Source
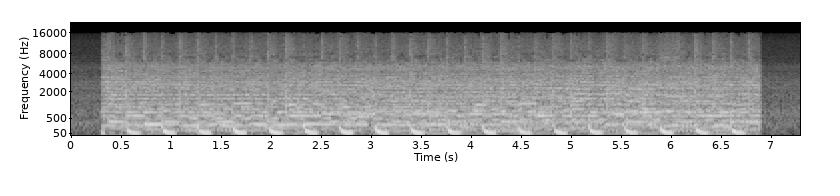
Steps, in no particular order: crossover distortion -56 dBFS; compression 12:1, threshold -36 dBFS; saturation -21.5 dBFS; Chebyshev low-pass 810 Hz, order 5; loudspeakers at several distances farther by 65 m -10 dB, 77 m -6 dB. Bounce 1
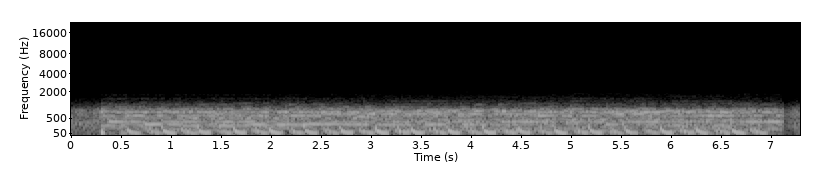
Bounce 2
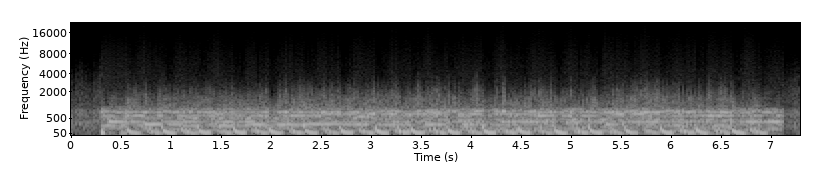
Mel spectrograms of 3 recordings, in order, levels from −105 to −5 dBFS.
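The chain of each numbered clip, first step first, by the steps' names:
loudspeakers at several distances > saturation > compression > crossover distortion > Chebyshev low-pass; Chebyshev low-pass > crossover distortion > loudspeakers at several distances > saturation > compression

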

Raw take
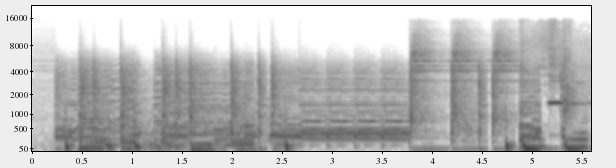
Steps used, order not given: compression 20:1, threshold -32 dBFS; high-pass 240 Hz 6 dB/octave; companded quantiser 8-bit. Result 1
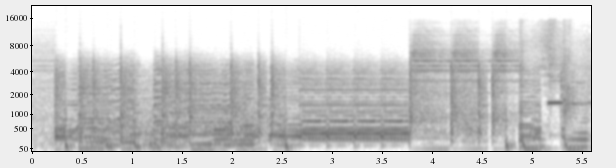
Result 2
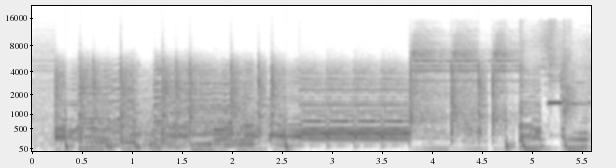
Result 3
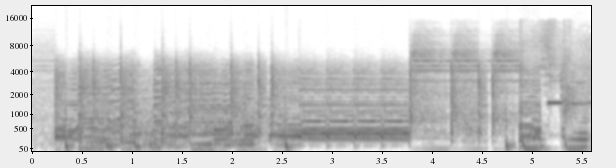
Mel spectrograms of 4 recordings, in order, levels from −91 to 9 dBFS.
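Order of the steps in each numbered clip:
compression > companded quantiser > high-pass; companded quantiser > compression > high-pass; companded quantiser > high-pass > compression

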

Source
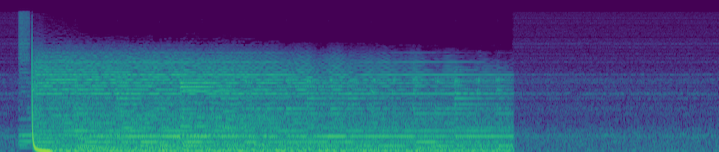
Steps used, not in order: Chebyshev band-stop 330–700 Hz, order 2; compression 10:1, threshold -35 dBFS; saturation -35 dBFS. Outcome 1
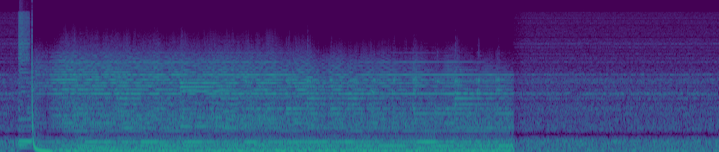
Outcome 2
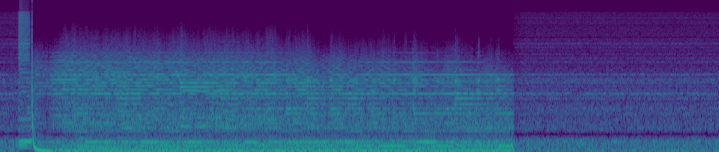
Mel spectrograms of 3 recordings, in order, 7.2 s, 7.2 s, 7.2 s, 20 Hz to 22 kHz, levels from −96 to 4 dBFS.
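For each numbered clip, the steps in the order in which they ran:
compression > Chebyshev band-stop > saturation; Chebyshev band-stop > compression > saturation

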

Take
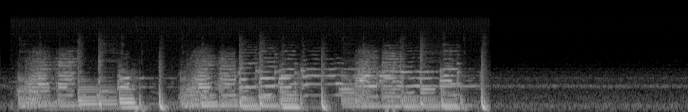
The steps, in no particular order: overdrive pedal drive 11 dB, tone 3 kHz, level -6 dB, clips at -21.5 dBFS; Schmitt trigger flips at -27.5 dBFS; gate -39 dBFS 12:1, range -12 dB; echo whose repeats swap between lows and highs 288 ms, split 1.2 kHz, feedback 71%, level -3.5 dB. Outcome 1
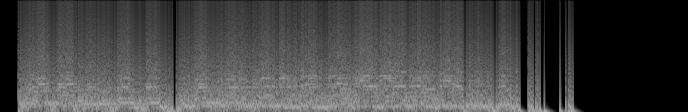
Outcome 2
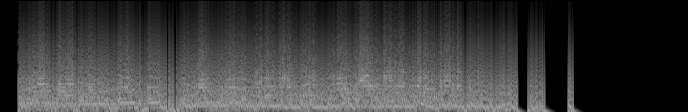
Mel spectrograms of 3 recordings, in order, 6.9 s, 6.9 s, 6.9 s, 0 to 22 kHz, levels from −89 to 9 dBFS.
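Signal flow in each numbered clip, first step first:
echo whose repeats swap between lows and highs > overdrive pedal > gate > Schmitt trigger; echo whose repeats swap between lows and highs > gate > Schmitt trigger > overdrive pedal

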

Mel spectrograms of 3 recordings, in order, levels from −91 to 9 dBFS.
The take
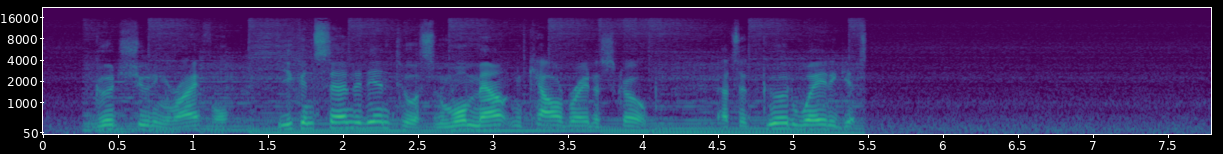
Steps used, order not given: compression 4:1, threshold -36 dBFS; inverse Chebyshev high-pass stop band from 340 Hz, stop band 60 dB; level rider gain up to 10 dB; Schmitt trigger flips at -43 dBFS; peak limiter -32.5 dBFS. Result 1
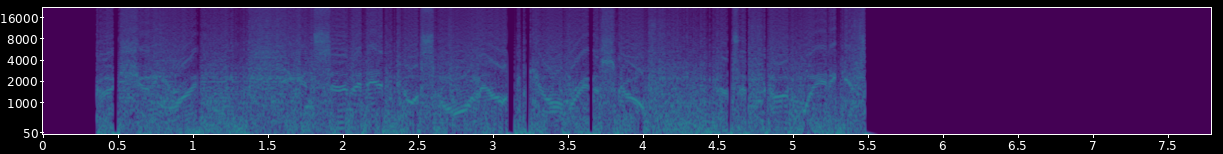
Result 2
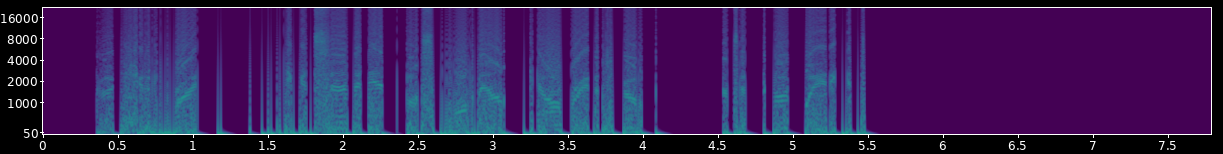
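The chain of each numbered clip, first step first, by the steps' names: inverse Chebyshev high-pass > compression > level rider > peak limiter > Schmitt trigger; inverse Chebyshev high-pass > peak limiter > compression > Schmitt trigger > level rider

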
